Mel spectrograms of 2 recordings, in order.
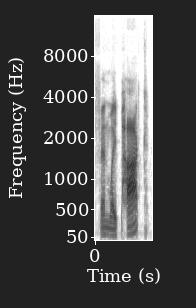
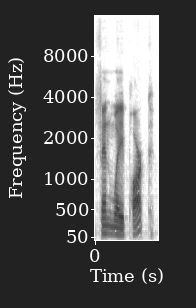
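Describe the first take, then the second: First: It is said in a local northern Boston-style accent. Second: It is said in the speaker's plain accent.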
